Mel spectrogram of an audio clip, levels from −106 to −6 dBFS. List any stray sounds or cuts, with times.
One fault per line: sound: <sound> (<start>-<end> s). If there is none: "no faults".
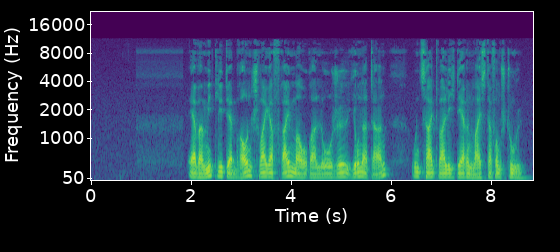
no faults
